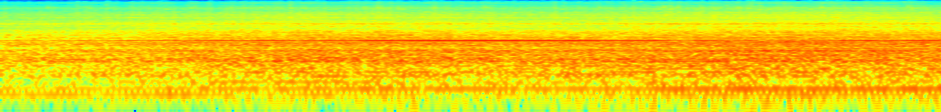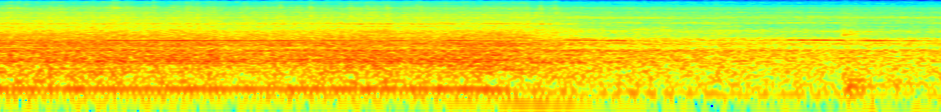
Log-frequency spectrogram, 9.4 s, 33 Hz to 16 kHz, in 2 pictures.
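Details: Scrap-saved single-phase air compressor motor, unloaded at its full 240 V design voltage, drawing about 2.2 A. Smooth hum with a steady high whine, then winding down.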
